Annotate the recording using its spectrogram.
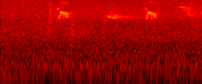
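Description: A few short, faint, high bird chirps over a steady low outdoor background rumble.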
